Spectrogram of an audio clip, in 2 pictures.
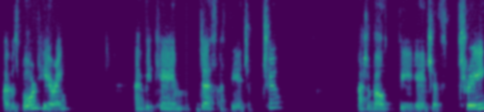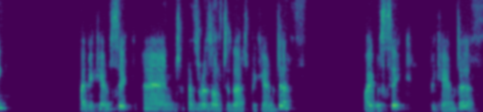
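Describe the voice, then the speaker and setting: A woman speaking as a voice-over interpreter, giving first-person testimonies of signers in short, measured phrases. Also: medium pitch, highs cut off. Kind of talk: voicing first-person testimonies in plain narration.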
